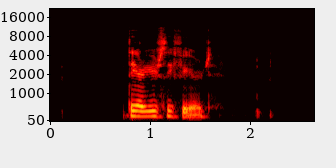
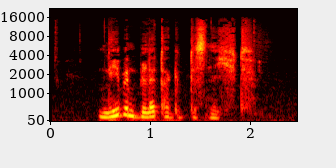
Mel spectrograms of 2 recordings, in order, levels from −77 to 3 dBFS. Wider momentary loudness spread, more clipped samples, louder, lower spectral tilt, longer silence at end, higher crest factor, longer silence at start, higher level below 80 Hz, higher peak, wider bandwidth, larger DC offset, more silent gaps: about the same, 9 LU vs 9 LU; neither; second, -31 LUFS vs -23 LUFS; first, -4.5 dB/octave vs -3 dB/octave; first, 1.05 s vs 0.4 s; about the same, 20 dB vs 22 dB; first, 0.8 s vs 0.05 s; second, -76 dBFS vs -54 dBFS; second, -14 dBFS vs -2 dBFS; second, 11.5 kHz vs 16.5 kHz; neither; neither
